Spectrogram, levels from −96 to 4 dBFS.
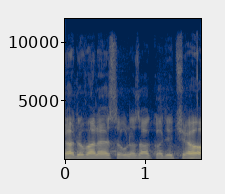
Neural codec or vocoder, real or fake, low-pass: none; real; 10.8 kHz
